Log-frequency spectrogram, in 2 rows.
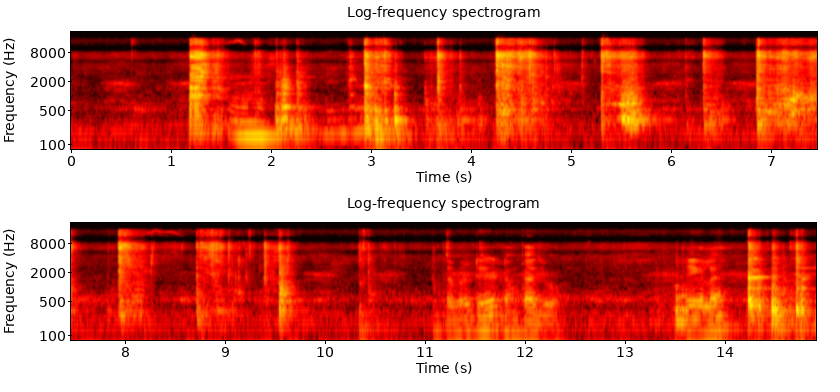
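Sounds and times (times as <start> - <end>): metal spoon scraping pot: 1.2 - 9.7.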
